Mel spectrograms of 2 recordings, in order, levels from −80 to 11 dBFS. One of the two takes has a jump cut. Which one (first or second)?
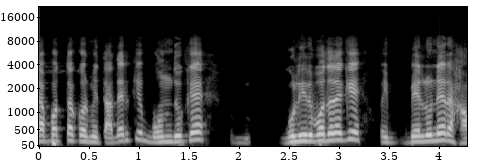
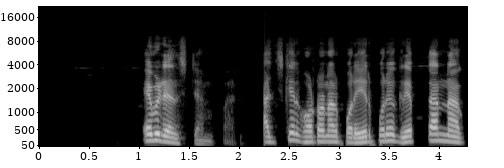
second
